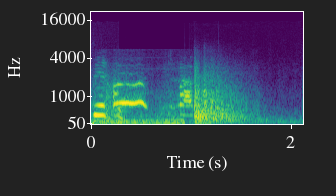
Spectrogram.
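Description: A single bang about a second in that echoes and dies away, after a brief shouted voice.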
